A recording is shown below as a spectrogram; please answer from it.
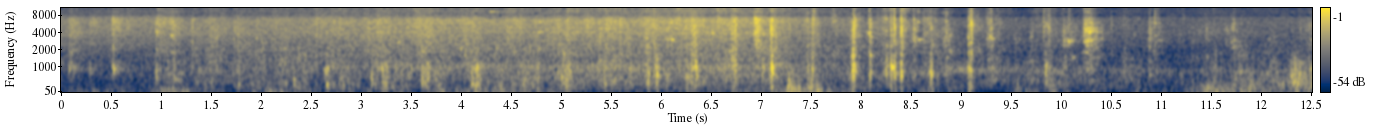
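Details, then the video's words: Pair of Friesian horses in harness, trotting a carriage through water on June 29, 2019; a steady stream of sharp splashy hoof strikes and spray, with faint voices in the background. "Trotting through the water with 2 Friesian horses in front of the carriage."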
